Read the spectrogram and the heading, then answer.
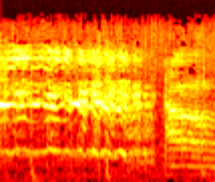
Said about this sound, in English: As the first faint light of dawn broke over the eastern sky, the shrill whinnies of Dan Force Victor roused Lund from his sleep.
